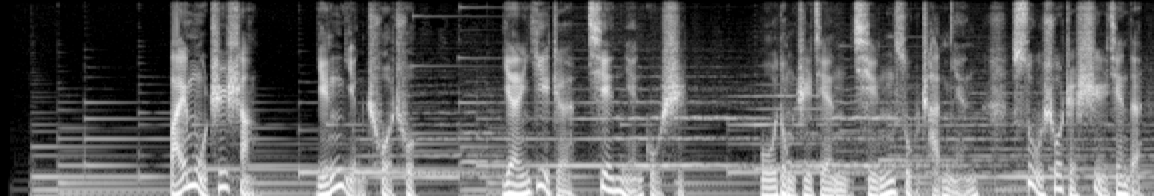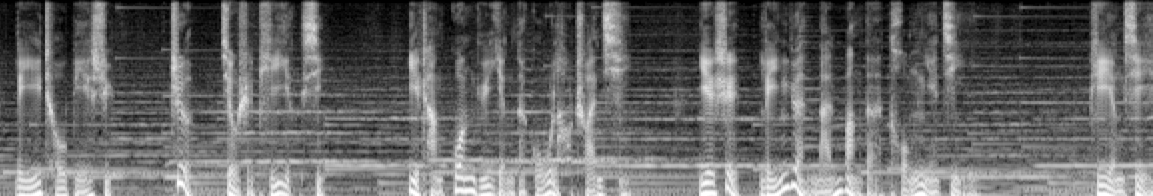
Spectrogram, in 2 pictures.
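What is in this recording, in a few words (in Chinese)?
男国大音-非遗-皮影戏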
